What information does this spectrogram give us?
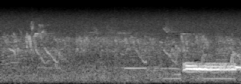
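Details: Diamond dove giving a loud, steady, slightly wavering mid-pitched coo near the end, after quieter faint tones, while other small birds chirp and twitter in the background.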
